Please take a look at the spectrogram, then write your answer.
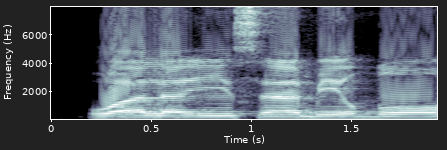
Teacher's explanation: Jadi rinya tidak rihim, bukan. Tapi rinya pendek.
